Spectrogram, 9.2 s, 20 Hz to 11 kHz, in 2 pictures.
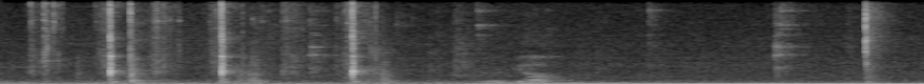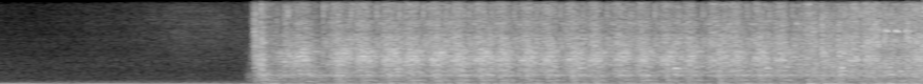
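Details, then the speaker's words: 1984 Pontiac Fiero, first start attempt in over 30 years: clicks and a low hum, then the starter churns steadily without firing. No fuel coming from the tank; the fuel pump is most likely dead, and a fuse still needs checking. "well we got no fuel coming from from the tank and most likely the fuel pump's dead but there's a fuse somewhere I got to figure out where that is"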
